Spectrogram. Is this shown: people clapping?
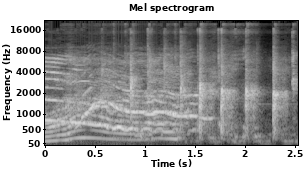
yes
